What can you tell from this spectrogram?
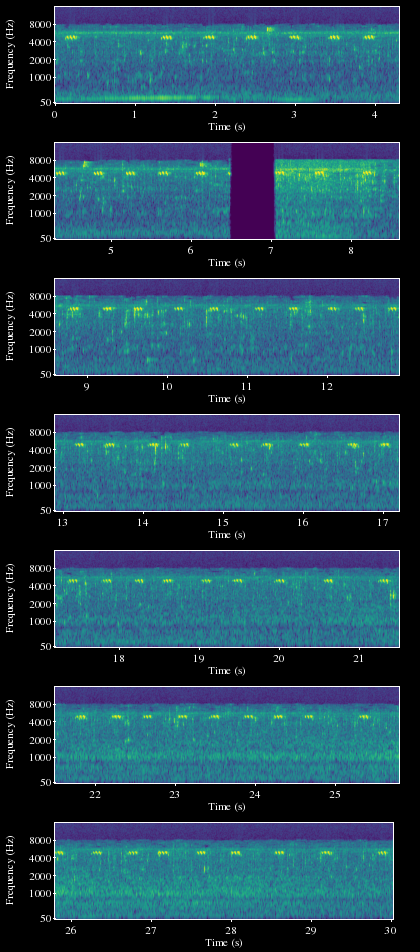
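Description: A cricket chirping steadily and faintly, about two short high chirps a second.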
